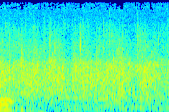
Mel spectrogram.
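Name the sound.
audience applause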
